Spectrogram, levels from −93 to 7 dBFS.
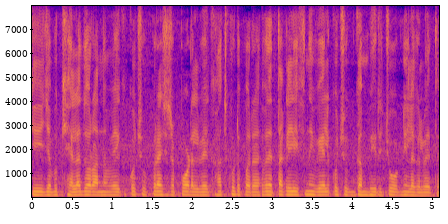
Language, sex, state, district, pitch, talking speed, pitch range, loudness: Hindi, male, Uttarakhand, Uttarkashi, 130 Hz, 235 wpm, 130-135 Hz, -18 LUFS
